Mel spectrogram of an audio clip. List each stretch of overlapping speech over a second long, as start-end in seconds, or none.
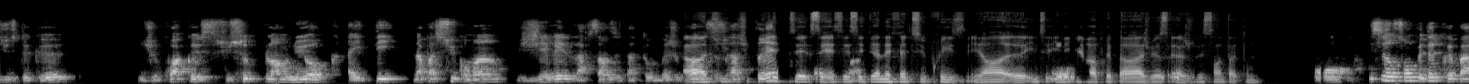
6.8-8.7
